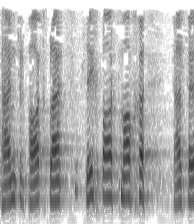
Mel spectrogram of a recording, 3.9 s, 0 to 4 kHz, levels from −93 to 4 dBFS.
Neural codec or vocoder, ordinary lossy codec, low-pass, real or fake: none; MP3, 16 kbps; 3.6 kHz; real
